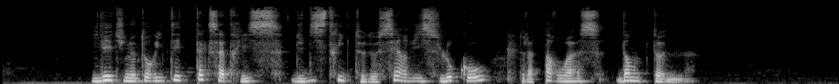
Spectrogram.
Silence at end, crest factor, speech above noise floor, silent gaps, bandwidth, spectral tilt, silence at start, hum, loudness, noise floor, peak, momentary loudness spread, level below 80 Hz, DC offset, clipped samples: 1.45 s; 18 dB; 42 dB; none; 16 kHz; -6 dB/octave; 0.9 s; none; -19 LUFS; -60 dBFS; -2 dBFS; 7 LU; -48 dBFS; under 0.1%; under 0.1%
